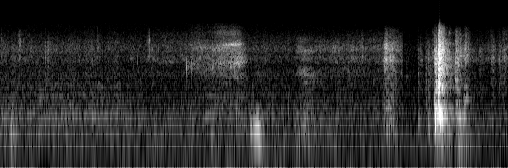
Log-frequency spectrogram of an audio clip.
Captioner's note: speaks in turkish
